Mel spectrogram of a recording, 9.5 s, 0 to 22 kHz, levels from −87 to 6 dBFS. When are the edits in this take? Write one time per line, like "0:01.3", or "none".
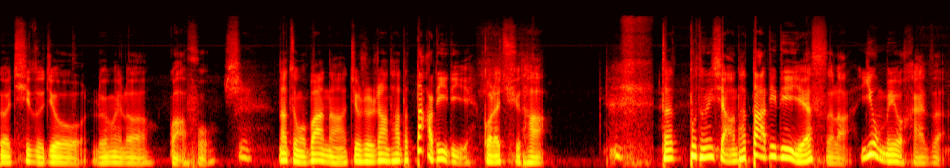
0:04.8
0:06.5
